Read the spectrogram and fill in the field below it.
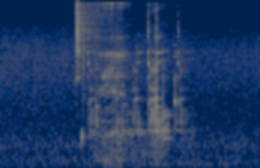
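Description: A stone machine unfolds with clanking, whirring mechanical sounds.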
